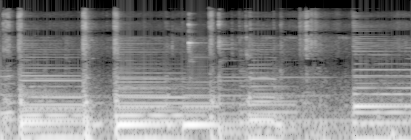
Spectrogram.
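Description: Two acoustic guitars playing strummed and picked chords, ending with a last chord struck near the end that rings on and fades.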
